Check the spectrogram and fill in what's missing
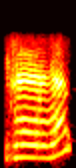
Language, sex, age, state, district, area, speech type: Bengali, female, 45-60, West Bengal, Darjeeling, rural, conversation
